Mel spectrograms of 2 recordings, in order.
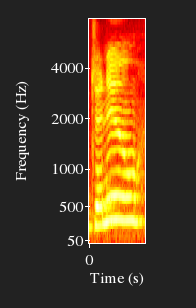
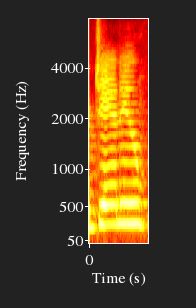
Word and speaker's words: Jaanuu: are from a company called janu or jannu I've heard it pronounced both ways and I have talked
